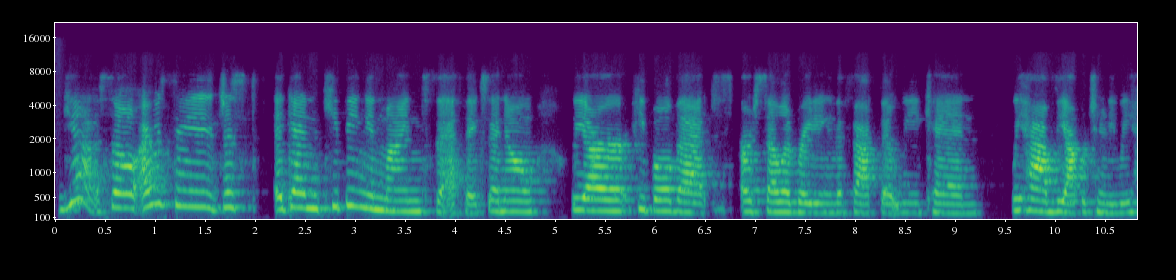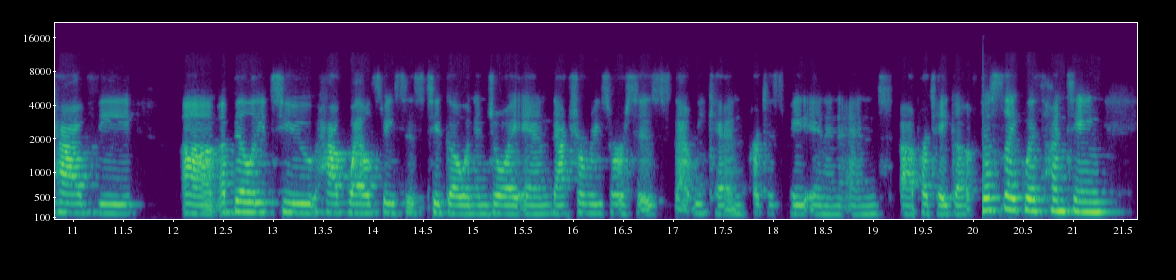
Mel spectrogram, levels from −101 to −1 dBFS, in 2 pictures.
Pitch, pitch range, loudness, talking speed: 195 Hz, 180-225 Hz, -26 LUFS, 165 wpm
